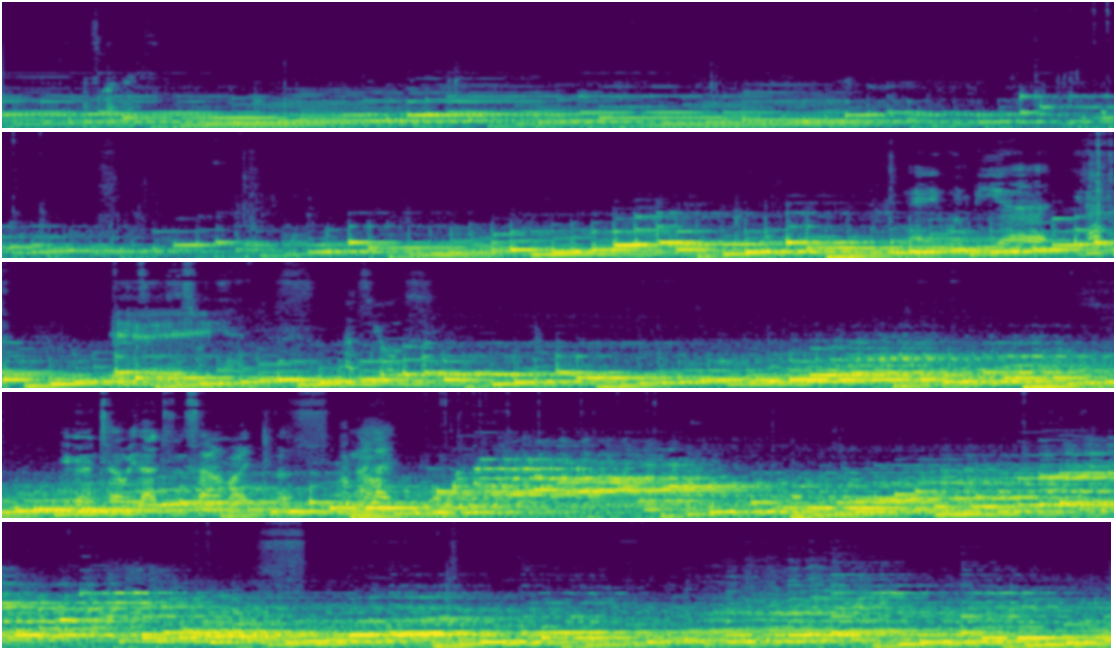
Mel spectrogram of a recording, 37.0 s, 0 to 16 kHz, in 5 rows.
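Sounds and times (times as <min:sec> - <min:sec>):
synthesizer chords: 0:00.0 - 0:37.0
synthesizer bass notes: 0:23.8 - 0:37.0.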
